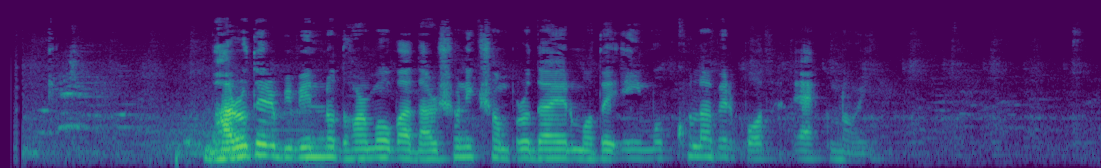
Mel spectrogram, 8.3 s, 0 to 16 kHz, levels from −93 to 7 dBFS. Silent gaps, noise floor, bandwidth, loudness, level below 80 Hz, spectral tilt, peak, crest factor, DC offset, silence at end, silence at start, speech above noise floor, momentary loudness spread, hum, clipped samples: none; -61 dBFS; 9.6 kHz; -26 LUFS; -70 dBFS; -6.5 dB/octave; -2 dBFS; 26 dB; under 0.1%; 1.75 s; 0.25 s; 36 dB; 25 LU; none; under 0.1%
